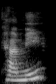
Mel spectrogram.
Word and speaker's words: Camille: Is how French people, like her name is spelled Camille, but French people pronounce it Camille.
